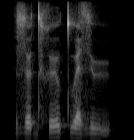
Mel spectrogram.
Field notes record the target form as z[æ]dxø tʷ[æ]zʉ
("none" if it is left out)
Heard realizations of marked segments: œ, æ

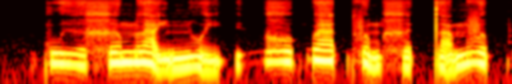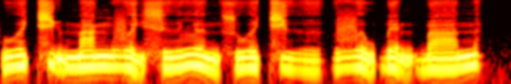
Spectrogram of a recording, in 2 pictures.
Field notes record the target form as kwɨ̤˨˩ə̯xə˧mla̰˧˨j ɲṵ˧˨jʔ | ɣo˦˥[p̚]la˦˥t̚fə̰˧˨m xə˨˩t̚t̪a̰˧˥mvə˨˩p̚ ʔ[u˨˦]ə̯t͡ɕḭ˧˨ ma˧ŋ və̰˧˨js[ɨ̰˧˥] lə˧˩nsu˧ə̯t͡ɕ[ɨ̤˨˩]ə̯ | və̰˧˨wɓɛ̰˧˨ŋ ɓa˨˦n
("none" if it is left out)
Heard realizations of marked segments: k̚, u˨˦, ɨ˨˦, ɨ̤˨˩

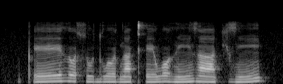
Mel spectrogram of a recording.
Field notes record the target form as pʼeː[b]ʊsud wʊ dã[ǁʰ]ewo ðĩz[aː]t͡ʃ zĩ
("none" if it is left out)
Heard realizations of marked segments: ð, kʰ, ãː

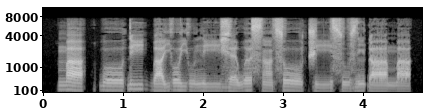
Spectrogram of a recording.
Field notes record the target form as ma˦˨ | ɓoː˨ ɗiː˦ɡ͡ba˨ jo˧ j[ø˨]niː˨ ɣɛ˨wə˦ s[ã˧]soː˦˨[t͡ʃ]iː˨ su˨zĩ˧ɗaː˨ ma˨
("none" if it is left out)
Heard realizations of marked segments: u˨, ã˨, t͡ʃ

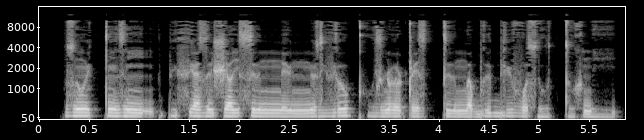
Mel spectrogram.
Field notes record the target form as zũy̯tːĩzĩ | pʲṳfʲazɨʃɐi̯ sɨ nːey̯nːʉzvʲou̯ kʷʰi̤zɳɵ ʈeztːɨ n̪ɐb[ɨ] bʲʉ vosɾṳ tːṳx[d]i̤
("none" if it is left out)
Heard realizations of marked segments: ɨ, n̪

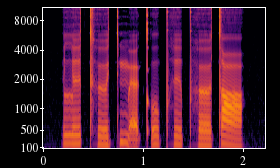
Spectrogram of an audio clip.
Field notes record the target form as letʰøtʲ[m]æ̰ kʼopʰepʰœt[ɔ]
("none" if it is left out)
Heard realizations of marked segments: m, ɑ

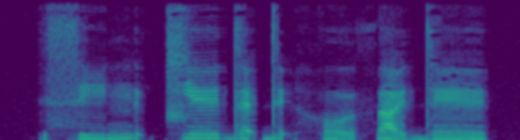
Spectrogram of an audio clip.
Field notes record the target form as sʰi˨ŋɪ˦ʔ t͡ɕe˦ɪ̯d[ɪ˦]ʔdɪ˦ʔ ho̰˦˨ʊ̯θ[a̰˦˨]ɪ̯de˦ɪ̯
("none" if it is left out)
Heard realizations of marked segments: ɛ˦, a̰˦˨

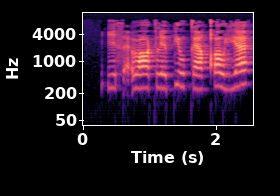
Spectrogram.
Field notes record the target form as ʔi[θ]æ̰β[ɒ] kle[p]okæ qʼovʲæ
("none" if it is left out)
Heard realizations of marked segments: θ, ɑ, pʲ

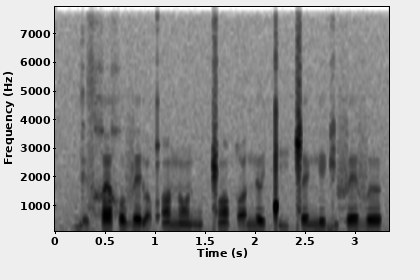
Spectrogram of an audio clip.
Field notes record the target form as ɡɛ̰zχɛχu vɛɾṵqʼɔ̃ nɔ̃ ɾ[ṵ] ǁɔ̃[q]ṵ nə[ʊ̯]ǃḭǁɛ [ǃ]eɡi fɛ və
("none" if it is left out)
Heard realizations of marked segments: ṵ, q, ɪ̯, ŋ

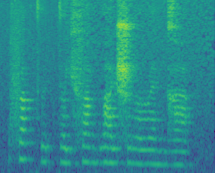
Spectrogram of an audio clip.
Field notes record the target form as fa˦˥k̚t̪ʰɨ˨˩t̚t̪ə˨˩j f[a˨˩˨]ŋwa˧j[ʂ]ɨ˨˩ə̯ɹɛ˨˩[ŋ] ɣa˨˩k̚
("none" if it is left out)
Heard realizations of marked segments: a˧, ʂ, ŋ

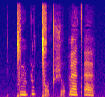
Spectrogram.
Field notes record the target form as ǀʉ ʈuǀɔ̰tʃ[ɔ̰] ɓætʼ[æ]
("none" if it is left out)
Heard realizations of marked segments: ɔ̰, æ

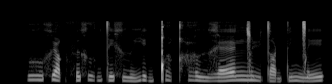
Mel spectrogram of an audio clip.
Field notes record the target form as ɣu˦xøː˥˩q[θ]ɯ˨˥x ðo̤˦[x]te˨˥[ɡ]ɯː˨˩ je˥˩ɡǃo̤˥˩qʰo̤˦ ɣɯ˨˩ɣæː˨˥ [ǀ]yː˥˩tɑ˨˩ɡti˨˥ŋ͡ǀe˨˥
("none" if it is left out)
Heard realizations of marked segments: θ, ɡ, x, ŋ͡ǀ

